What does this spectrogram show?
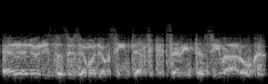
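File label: tank damaged, mood med, Hungarian; War Thunder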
